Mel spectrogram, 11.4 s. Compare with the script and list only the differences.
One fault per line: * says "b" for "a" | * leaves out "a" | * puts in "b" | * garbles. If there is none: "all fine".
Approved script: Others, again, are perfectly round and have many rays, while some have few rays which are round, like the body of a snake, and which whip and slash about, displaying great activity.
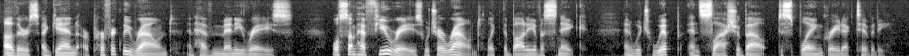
all fine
